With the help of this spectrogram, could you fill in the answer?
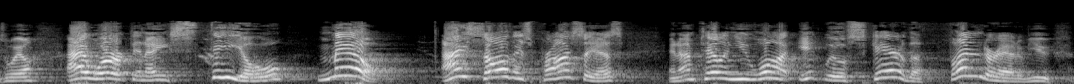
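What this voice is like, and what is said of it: Southern American accent. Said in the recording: “I guess I really do have a southern accent about some things.”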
